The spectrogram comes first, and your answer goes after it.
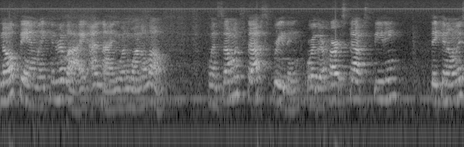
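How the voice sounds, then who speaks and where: Noticeable background noise sits behind a woman's voice. She speaks at a moderate pace and medium pitch with ordinary pitch variation. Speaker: nursing student. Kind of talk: informative class speech. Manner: slight stuttering.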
